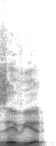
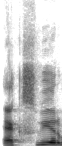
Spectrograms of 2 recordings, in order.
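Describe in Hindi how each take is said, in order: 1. यह "j" ध्वनि से शुरू होता है। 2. यह "eks" ध्वनि से शुरू होता है। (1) "ज का साउंड देता है" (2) "एक्सवियर मत पढ़ना"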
